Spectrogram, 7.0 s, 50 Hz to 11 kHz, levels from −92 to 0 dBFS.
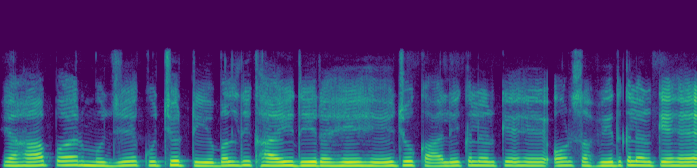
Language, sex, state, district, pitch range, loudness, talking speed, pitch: Hindi, female, Chandigarh, Chandigarh, 235-250 Hz, -14 LUFS, 155 wpm, 235 Hz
